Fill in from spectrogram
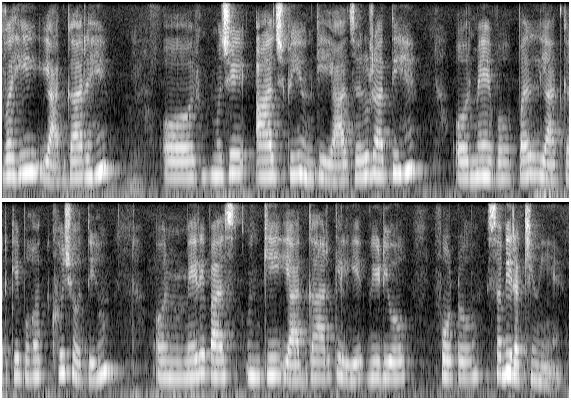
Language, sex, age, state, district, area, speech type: Hindi, female, 18-30, Madhya Pradesh, Bhopal, urban, spontaneous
